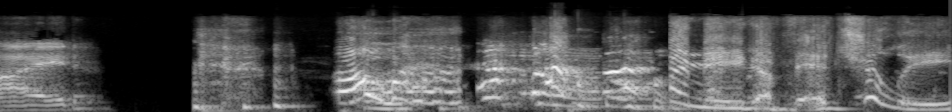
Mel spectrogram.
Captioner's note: group laughing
